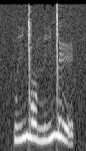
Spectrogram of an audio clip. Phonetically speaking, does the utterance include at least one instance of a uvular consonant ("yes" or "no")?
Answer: no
